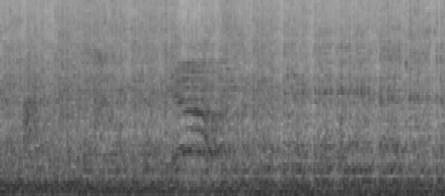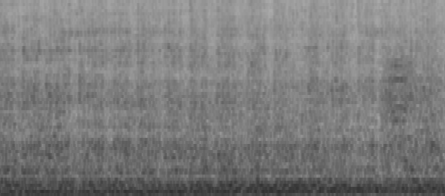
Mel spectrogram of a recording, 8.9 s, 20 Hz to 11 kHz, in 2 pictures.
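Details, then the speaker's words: RB26 straight-six swapped into a Subaru WRX, first start on a Haltech Platinum ECU base map, cooling not yet plumbed: loud steady low rumble that doesn't settle cleanly, not running 100%; rough running, cause unknown. "I mean it doesn't sound like everything is right. Yeah, it's not 100%."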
